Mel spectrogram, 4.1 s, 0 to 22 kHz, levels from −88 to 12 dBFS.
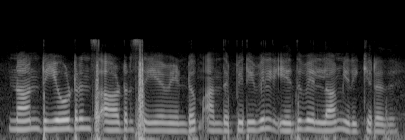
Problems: echo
